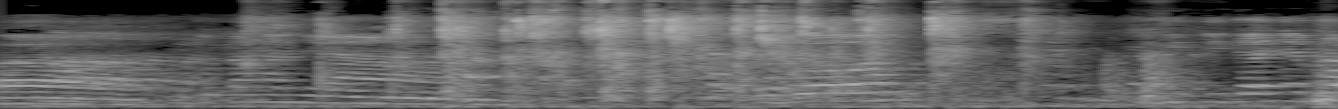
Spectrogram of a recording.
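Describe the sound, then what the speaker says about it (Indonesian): Children in a classroom clap their hands in a quick, rhythmic patter at moderate volume, mixed with children's voices and speech. "Tepuk tangannya"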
